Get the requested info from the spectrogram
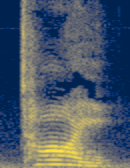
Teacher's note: I, tie, âm t, hai hàm răng cắn hờ vào nhau, lưỡi đặt giữa hai hàm răng và giật xuống, đẩy hơi ra thật mạnh. Tie, okay? Tie, nó không hề có chút rung nào cả. Không rung nha.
